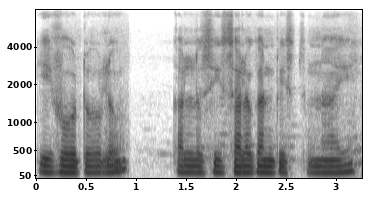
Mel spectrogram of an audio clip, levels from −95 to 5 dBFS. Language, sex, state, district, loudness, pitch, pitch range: Telugu, male, Telangana, Adilabad, -19 LUFS, 110 Hz, 110-115 Hz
